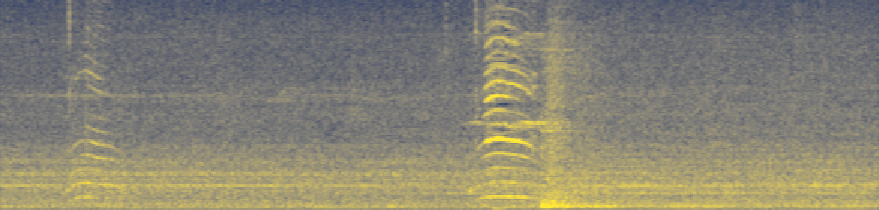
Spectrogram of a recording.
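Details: Cat named Pretty meowing very loudly because it misses its mother: a faint meow near the start, then one loud, high, wavering meow followed by a shorter cry, over a steady indoor hum.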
